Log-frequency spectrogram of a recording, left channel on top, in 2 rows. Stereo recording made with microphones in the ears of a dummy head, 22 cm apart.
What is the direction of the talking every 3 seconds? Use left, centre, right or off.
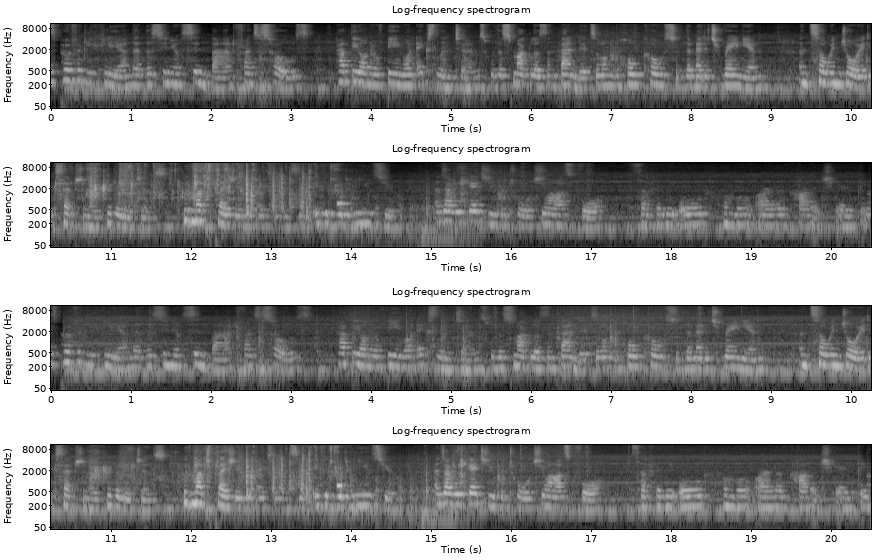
left, left, left, centre, right, right, right.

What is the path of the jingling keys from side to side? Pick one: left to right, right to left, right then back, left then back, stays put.
left to right.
